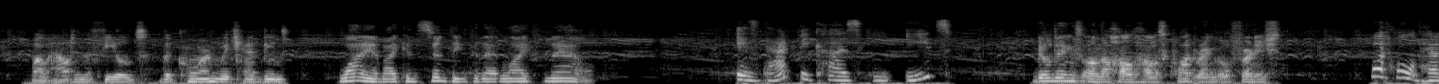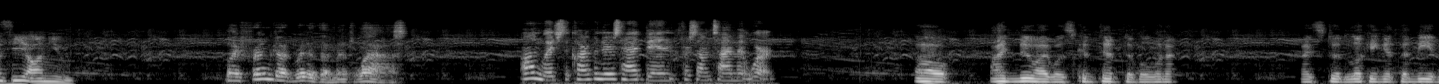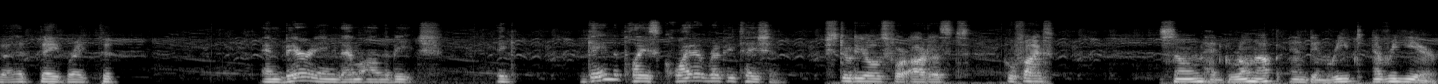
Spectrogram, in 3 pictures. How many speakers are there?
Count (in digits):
7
